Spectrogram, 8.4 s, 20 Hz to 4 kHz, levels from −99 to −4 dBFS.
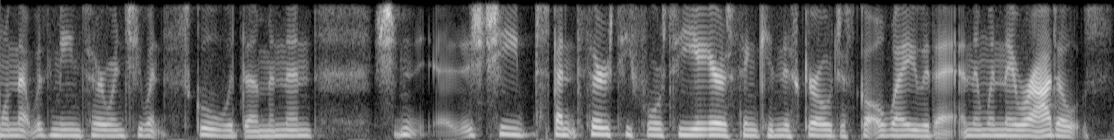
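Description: Sound briefly hangs with a faint buzz or dip just after "them and then she" at 3.6 to 3.66 s, again at 4.52 to 4.56 s, and at 5.24 to 5.33 s before "thinking this girl just": short stalls from late packets, where the jitter buffer ran dry and stretched the last sound by 44, 16 and 70 ms until audio resumed without loss. The narrowband sound, with nothing above 4 kHz, fits a G.711 call path.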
